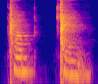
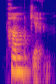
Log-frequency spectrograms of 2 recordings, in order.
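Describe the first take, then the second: First: "Pumpkin" as two separate beats, Pump – kin; syllables split apart. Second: Said in the usual way. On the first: Shown as a demonstration. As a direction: say "Pumpkin" syllable by syllable, pausing between. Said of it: "give you the parts of the syllable". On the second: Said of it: "blend it together".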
